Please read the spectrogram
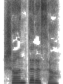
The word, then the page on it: ಶಾಂತರಸ: śanta rasa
